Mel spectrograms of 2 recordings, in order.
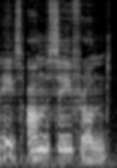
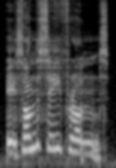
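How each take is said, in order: First: Rough, croaky morning voice. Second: Said in the usual way. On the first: Real, not acted. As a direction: say it with a just-woken throat. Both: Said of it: "Sorry, I've got my morning voice again".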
